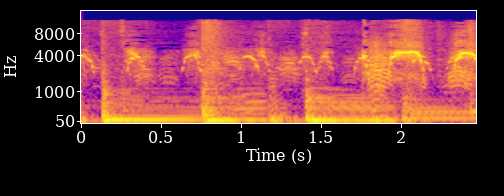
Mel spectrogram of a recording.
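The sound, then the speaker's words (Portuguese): Calls from a masked booby nesting colony with recently hatched chicks moulting their down, on the south part of an island in Brazil after daybreak: loud, harsh honking cries repeating in quick succession and overlapping, with thin whistling notes threaded through. No one speaks. “O ninhal é de atobás mascarados. Os filhotes nasceram há pouco e estão trocando a penugem.”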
